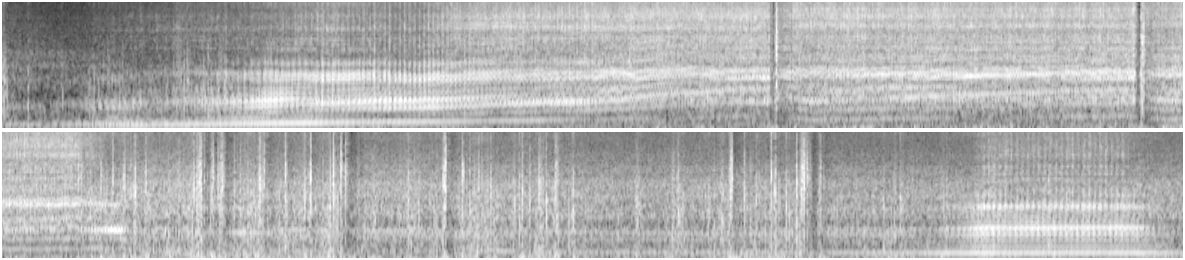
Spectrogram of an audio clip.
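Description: A car engine roars loudly, revving hard up through the gears.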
